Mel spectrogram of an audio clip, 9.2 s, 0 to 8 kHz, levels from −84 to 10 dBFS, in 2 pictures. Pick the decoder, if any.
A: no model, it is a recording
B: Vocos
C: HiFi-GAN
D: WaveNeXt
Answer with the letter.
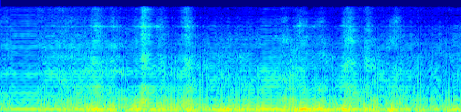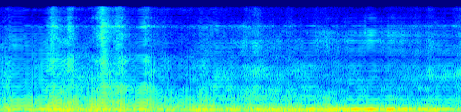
D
